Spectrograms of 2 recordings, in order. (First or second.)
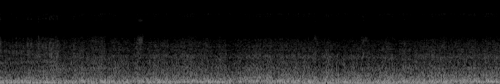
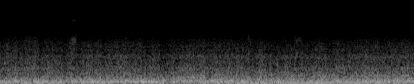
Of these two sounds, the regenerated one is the first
